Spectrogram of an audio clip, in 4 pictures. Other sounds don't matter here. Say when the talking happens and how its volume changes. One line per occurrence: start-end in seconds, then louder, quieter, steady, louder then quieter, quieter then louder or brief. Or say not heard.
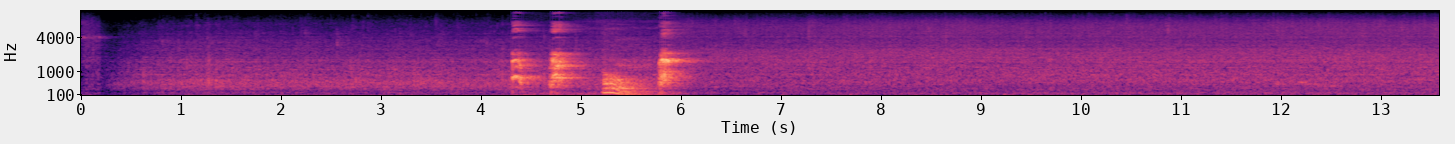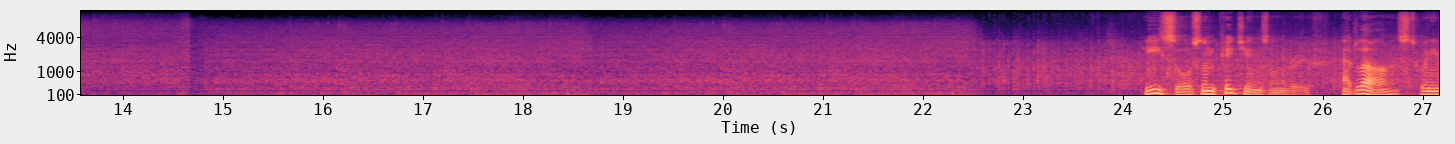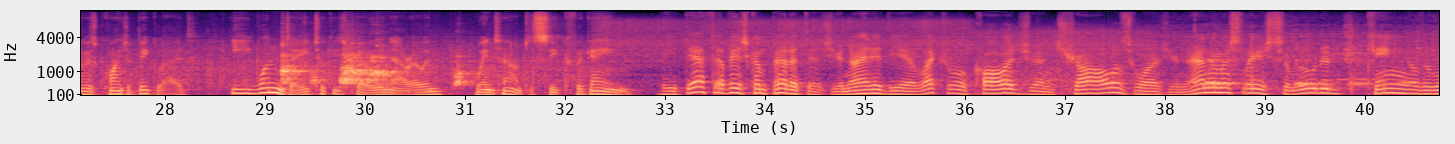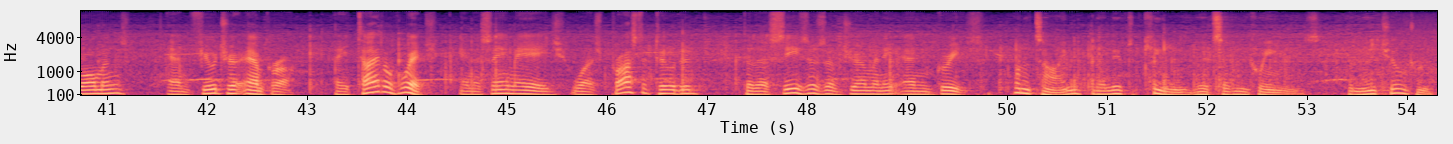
24.2-54.2 steady.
